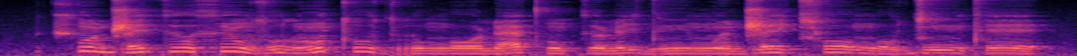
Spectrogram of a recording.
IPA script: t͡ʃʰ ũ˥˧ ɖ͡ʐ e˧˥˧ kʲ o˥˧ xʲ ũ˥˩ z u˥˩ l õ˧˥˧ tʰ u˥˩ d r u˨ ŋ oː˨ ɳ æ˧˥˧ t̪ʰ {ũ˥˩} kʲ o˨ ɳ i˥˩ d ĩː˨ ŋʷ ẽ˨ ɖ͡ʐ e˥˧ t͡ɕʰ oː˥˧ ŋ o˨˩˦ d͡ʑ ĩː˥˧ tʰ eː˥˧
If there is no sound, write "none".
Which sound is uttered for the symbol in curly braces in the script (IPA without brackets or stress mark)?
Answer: ũ˨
